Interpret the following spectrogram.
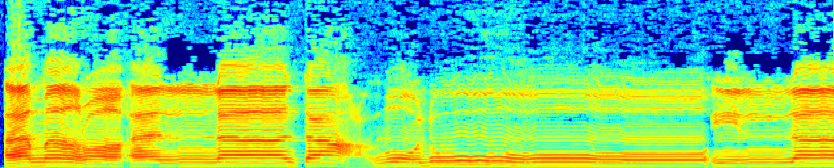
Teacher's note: Du dan la ini masing-masingnya 4 atau 5 harakat. Tekankan. dan hanya diberikan tanda mati mendatang bila kita pilih untuk waqaf di sini.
